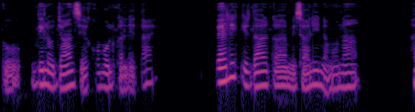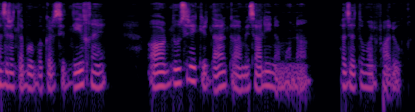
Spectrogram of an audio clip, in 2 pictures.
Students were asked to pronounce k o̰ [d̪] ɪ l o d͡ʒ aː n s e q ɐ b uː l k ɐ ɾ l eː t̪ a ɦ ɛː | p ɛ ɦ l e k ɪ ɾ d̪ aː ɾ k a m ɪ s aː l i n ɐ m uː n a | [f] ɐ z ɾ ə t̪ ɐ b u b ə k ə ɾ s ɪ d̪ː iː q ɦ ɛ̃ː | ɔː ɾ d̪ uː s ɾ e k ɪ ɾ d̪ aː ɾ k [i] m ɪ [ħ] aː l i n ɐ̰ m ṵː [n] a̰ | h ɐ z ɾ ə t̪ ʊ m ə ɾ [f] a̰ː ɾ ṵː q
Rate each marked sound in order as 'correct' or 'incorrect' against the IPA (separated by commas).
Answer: correct, incorrect, incorrect, incorrect, correct, correct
